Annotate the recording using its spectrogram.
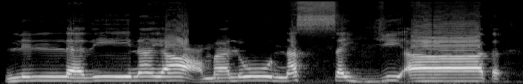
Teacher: سین کے اوپر بھی سختی کرنی ہے اور یا کے اوپر بھی سختی کرنی ہے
